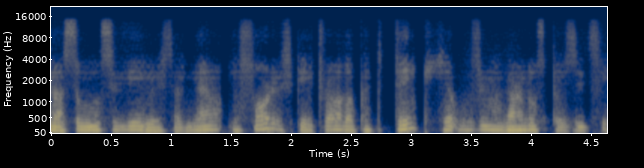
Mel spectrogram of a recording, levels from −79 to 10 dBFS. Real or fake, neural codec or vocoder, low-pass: fake; codec, 44.1 kHz, 0.9 kbps, DAC; 14.4 kHz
